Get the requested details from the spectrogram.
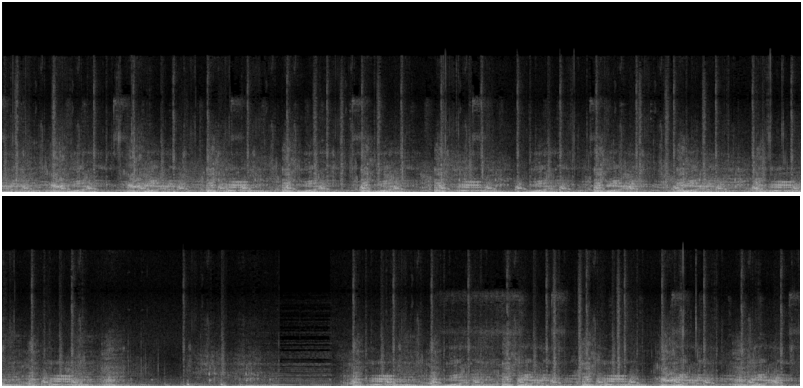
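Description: A sword swings and strikes repeatedly.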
